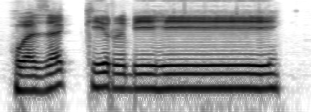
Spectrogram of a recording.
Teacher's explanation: kita baca bihi masih 4 ataupun 5 harakat. Ni ha dhamir. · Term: mad silah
